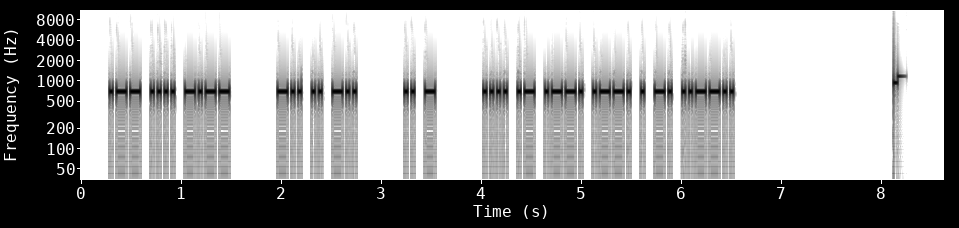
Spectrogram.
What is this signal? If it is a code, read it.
Morse code, heard as a keyed tone, about 36 wpm, 700 Hz. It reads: WHY DID IT HAPPEN?
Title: 2x Word-Spacing - Sentences from Top 400 Words - 35wpm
